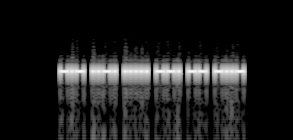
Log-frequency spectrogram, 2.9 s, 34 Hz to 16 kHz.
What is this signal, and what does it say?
Morse code, heard as a keyed tone, about 47 wpm, 700 Hz. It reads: KF5GMX
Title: USA Call Signs - 6 Characters - 45wpm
